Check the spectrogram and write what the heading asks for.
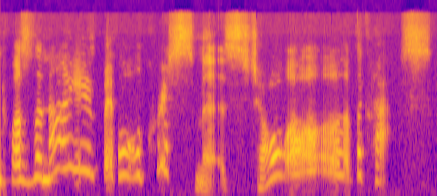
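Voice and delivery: put-on high, slow old granny reading voice; lightly voiced grandma reading a bedtime poem; elderly grandmother voice. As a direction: read it like a sweet old grandmother at storytime. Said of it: "as the elderly grandmother reading".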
